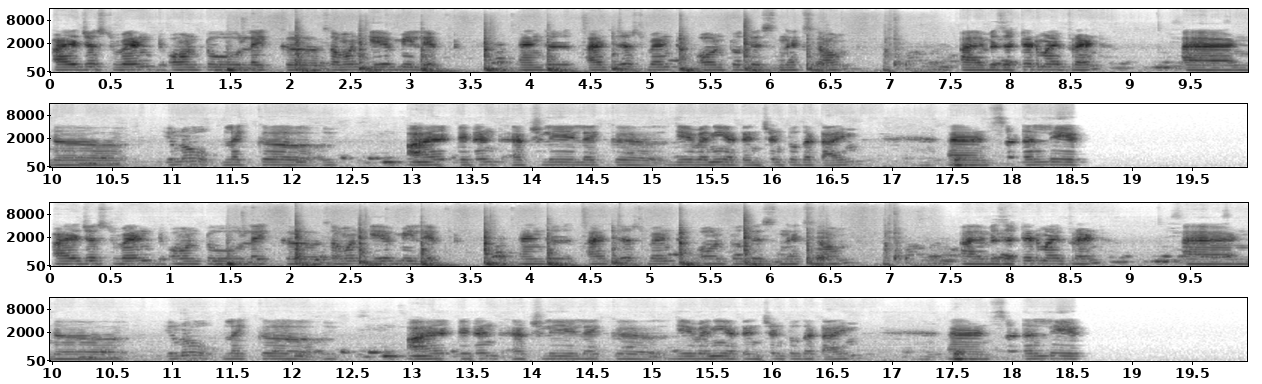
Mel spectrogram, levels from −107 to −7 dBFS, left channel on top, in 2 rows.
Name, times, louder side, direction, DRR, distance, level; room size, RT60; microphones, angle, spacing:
voice 1, 0.0-3.2 3.6-6.7 7.6-8.8 9.4-10.6 10.9-12.4 12.9-18.5, left 5 dB, 35° left, 0.8 m, -33 dB
voice 2, 1.3-1.7 2.2-2.4 3.7-3.8 5.1-5.3 5.7-6.1 6.4-6.5 7.1-7.6 7.8-8.0 8.8-9.5 9.8-9.9 10.4-10.5 12.0-12.1 12.6-13.1 15.5-15.6 17.5-17.6, right 2 dB, 35° right, 0.7 m, -42 dB
sound 1, 1.5-7.3, right 1 dB, 5° right, 0.8 m, -36 dB
2.5 x 2.2 x 2.5 m
head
